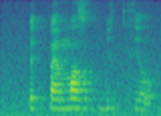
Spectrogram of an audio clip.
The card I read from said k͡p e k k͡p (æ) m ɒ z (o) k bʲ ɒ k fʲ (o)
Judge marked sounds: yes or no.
yes, yes, yes

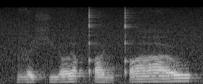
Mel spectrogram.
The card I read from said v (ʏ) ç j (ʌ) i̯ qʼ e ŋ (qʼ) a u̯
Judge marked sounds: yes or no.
no, yes, yes

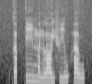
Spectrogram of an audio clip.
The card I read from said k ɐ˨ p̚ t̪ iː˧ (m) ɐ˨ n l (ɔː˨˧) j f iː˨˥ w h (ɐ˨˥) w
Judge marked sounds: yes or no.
yes, no, no

